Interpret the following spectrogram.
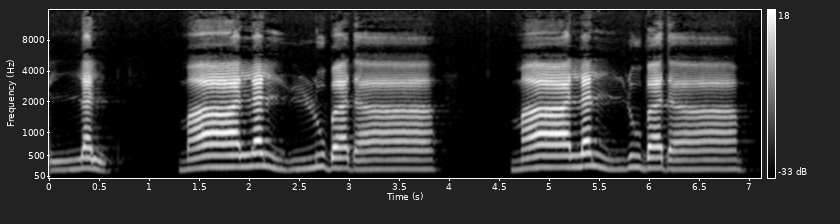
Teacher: یہ 2 زبر والی لام کو ہم نے تشدید والے لام کے ساتھ ملا کر پڑھنا ہے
